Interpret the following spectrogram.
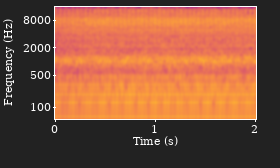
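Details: Toro Recycler 22" self-propelled mower, 6.5HP Tecumseh engine, after hydrolock cleared, carb clean and replaced dented jet nut, fresh fuel: steady, even drone with no surging or misfire; fuel getting through, runs clean.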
